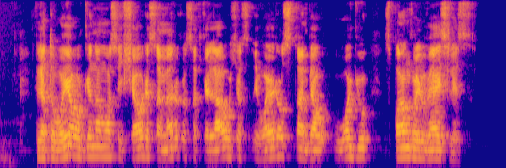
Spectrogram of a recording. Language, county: Lithuanian, Klaipėda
